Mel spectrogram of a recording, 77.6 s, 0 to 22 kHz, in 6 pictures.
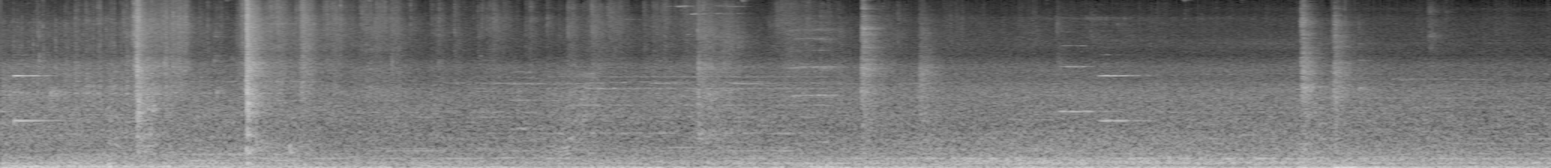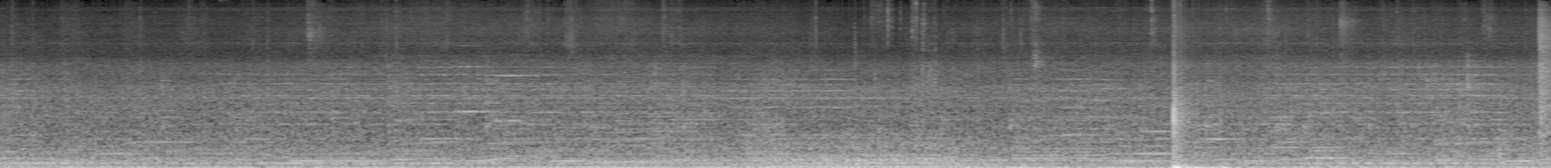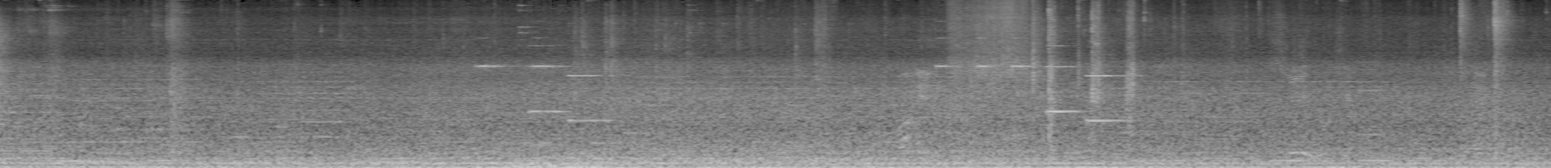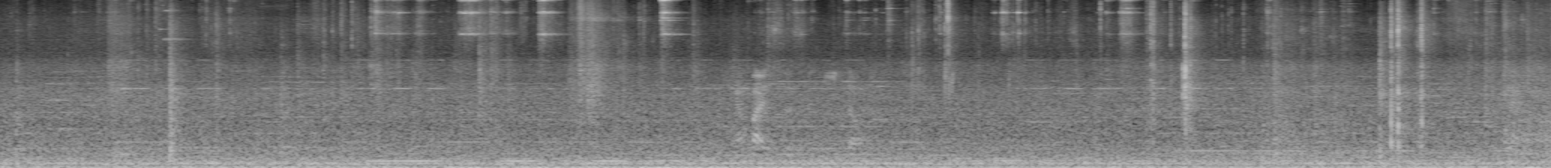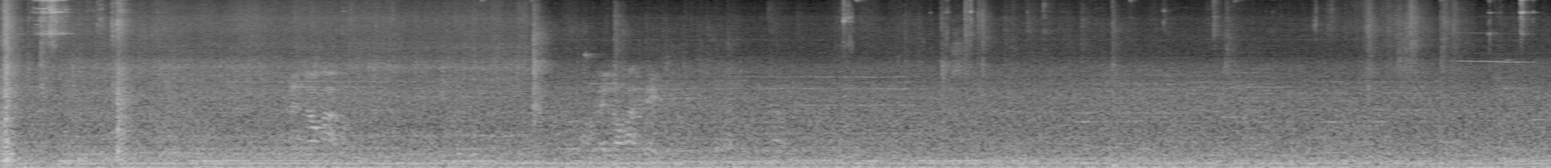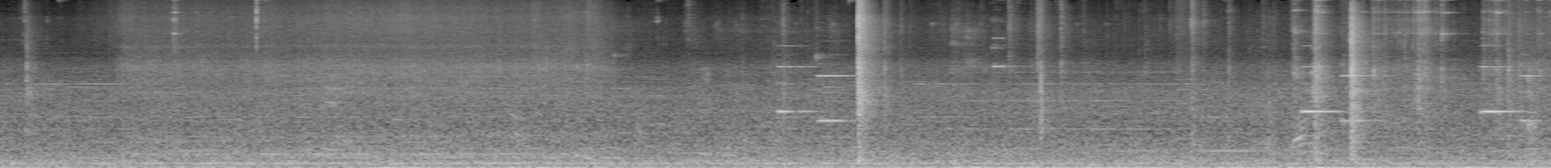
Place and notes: Changhua City, Taiwan - walk in the Street
walking in the Street, Convenience store, Checkout, Traffic Noise, Zoom H4n+ Soundman OKM II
